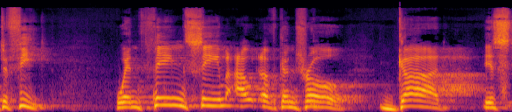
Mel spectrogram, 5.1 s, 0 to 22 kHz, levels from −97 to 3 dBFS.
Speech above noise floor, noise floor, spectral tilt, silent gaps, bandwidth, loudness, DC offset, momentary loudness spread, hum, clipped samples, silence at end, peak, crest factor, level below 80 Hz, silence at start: 33 dB; -49 dBFS; -4.5 dB/octave; none; 17 kHz; -16 LUFS; under 0.1%; 12 LU; none; under 0.1%; 0 s; 0 dBFS; 16 dB; -60 dBFS; 0 s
